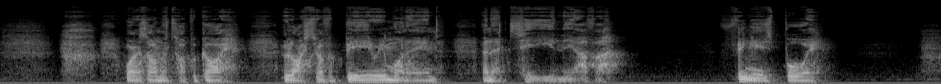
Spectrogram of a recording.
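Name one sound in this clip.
A man speaks slowly and menacingly, close up.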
